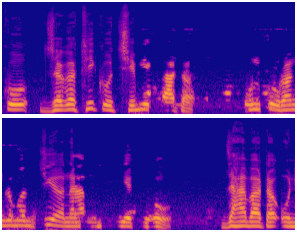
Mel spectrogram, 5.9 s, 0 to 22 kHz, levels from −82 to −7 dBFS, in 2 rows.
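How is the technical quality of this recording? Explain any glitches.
The speech has two recurring echo-control faults.

Speech suppressed in double talk occurs at 1.35–1.95 s, 2.41–3.36 s and 3.65–4.48 s. The voice dips by up to about 20 dB, 10 dB and 30 dB. The likely cause is an echo canceller ducking everything while both sides spoke.

The other side's voice leaks through at 1.45–1.57 s, 1.96–2.41 s, 2.6 s, 3.23–3.3 s and 4.67–5.1 s. These range from slightly below the talker down to barely audible. Leftover loudspeaker echo likely escaped cancellation.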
